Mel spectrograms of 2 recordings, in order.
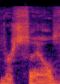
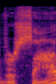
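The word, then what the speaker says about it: Versailles: let tell you what you spell it French but we'll pronounce it American other people have explained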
